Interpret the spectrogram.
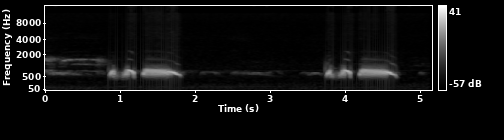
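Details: Challenge coos of a spotted dove in the 'giọng đồng thổ' style: two quick soft notes followed by a longer rolling, slightly falling coo, the whole phrase repeated about three seconds later, with faint low cooing between.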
